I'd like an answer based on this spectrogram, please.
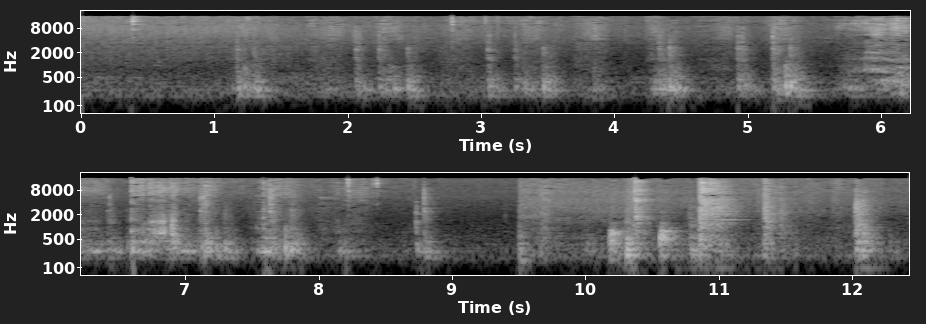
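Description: Perforated steel ladle stirring semolina in a kadai as it roasts in ghee, with irregular metal scrapes and knocks against the pan, loudest about ten seconds in.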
